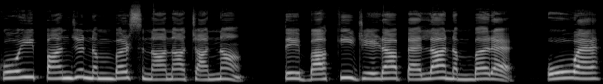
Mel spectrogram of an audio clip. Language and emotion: Dogri, neutral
